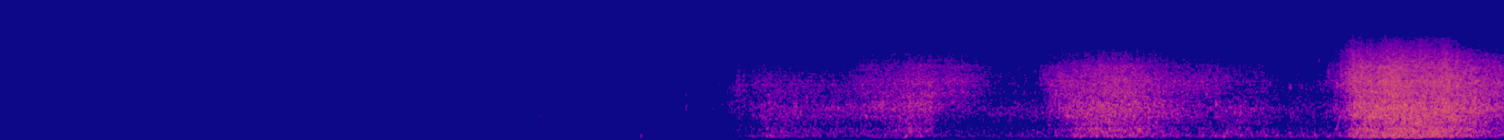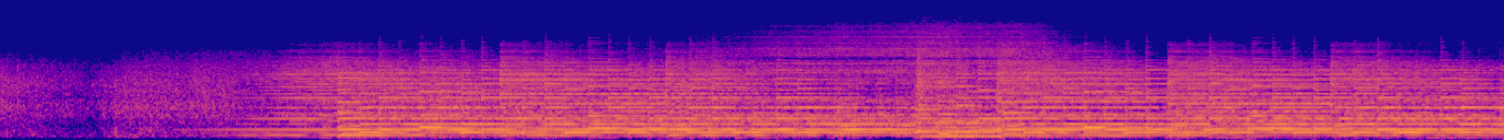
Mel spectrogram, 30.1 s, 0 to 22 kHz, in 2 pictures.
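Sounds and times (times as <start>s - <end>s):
sea waves washing onto shore: 6.8s - 18.1s
music: 17.0s - 30.0s.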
